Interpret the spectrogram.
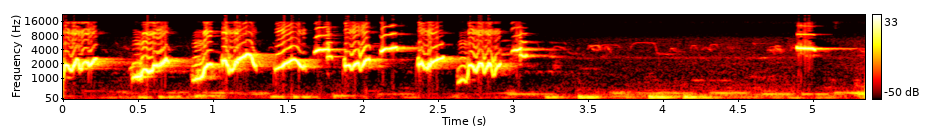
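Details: White-rumped shama in an agitated state, seeking a rival, sings a quick series of looping, rising and falling whistled notes, then trails off into quieter sounds with low background rumbling.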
